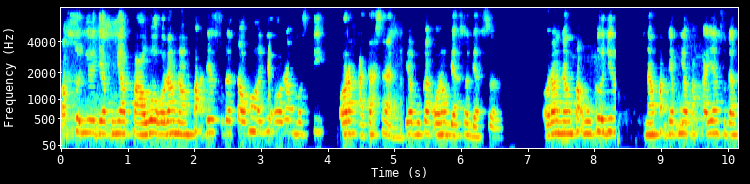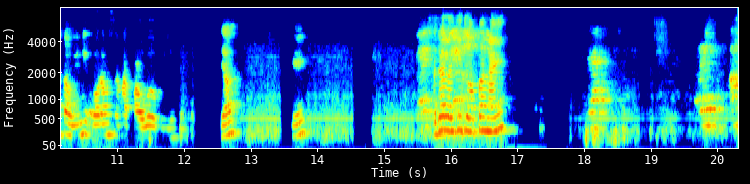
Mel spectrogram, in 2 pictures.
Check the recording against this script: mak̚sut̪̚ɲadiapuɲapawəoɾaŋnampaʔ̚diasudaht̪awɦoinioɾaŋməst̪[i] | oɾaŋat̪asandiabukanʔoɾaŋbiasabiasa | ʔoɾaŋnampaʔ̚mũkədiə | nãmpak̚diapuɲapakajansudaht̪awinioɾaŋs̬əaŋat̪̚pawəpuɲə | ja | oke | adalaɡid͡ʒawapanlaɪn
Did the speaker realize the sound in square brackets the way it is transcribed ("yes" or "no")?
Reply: yes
